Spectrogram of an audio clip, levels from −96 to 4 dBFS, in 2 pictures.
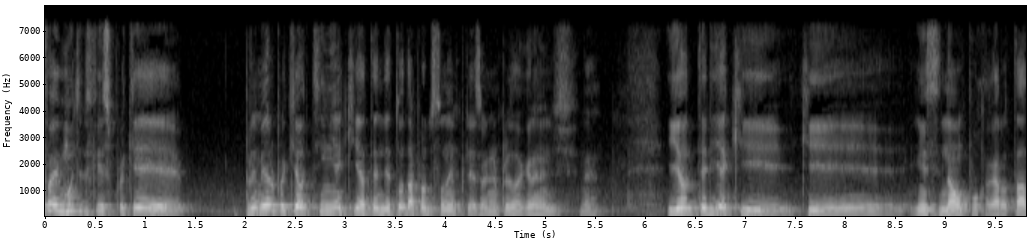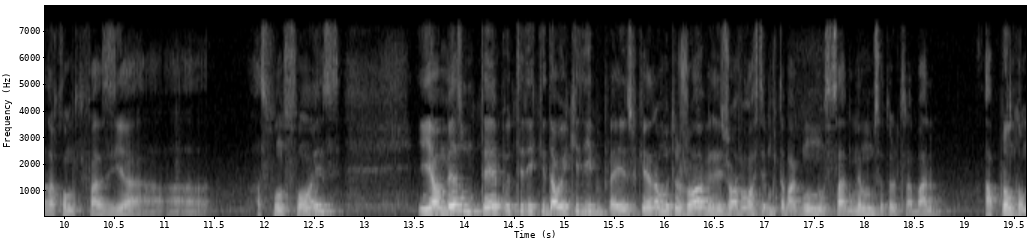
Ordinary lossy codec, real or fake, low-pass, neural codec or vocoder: none; real; 7.2 kHz; none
